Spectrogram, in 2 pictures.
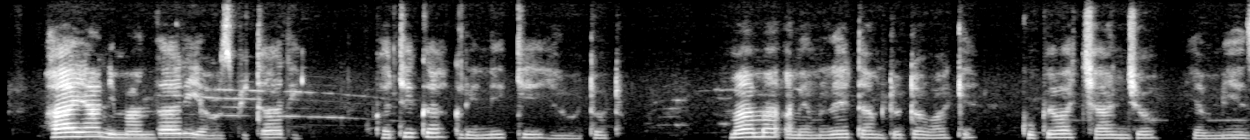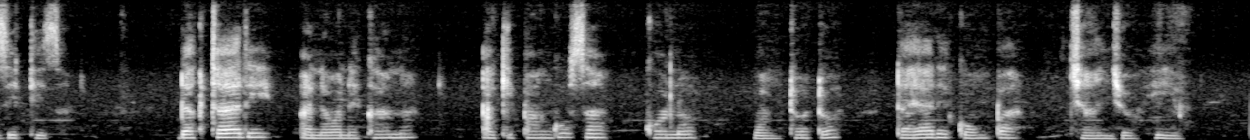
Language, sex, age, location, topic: Swahili, female, 25-35, Kisumu, health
